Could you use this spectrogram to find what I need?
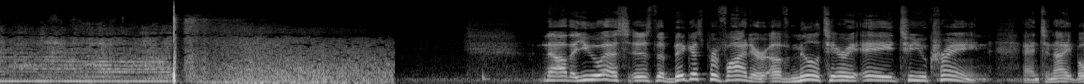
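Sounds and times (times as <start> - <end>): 
drone engine hum: 0.0 - 2.2
gunfire shooting down a drone: 1.7 - 4.0
sharp bang: 1.7 - 4.0
speech: 5.5 - 10.8.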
